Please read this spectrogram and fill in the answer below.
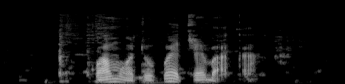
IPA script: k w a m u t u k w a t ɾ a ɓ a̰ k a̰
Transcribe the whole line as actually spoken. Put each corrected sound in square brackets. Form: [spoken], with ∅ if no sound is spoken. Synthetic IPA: k w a m [ɔ] t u k w [ɛ] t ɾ [ɛ] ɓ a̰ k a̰

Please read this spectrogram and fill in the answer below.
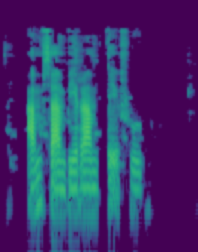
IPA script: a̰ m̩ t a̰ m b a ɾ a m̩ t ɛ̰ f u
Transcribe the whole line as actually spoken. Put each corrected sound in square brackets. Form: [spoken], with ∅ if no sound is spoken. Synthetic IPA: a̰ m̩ [s] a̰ m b [i] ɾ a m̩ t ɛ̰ f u

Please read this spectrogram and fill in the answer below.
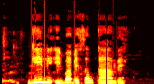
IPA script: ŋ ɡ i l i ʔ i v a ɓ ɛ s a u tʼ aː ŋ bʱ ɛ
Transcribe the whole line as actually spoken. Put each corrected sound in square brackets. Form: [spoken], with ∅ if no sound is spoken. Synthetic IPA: ŋ ɡ i l i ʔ i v a ɓ ɛ s a u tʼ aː [m] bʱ ɛ

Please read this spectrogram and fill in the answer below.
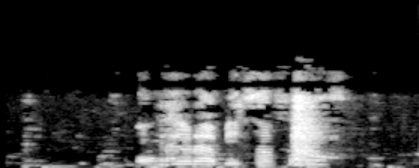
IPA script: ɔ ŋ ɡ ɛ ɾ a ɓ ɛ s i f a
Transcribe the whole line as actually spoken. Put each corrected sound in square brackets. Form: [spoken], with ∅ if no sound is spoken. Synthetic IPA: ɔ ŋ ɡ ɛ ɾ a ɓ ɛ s [a] f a

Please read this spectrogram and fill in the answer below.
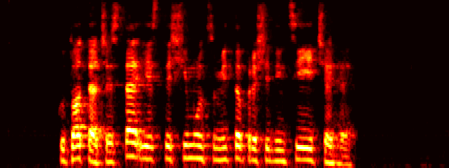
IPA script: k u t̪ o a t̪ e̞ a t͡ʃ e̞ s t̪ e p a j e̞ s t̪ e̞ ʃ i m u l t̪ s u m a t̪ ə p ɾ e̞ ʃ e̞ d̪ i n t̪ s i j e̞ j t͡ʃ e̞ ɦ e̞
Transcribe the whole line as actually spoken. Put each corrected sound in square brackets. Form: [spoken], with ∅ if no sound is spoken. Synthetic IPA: k u t̪ o a t̪ e̞ a t͡ʃ e̞ s t̪ e [∅] a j e̞ s t̪ e̞ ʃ i m u l t̪ s u m [i] t̪ ə p ɾ e̞ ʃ e̞ d̪ i n t̪ s i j e̞ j t͡ʃ e̞ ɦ e̞

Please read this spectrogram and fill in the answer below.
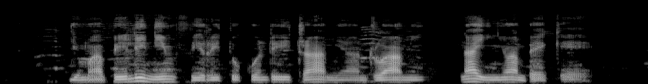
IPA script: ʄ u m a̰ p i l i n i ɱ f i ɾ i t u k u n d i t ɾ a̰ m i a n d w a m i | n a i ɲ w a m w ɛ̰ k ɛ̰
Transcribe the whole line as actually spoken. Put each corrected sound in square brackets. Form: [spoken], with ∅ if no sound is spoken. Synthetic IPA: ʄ u m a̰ p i l i n i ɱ f i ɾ i t u k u n d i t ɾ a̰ m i a n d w a m i | n a i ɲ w a m [b] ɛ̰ k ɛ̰

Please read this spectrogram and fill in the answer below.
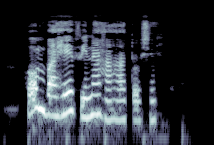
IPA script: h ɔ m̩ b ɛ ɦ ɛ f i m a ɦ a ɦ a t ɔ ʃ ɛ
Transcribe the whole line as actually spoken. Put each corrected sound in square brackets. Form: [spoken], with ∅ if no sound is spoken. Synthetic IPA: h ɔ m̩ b [a] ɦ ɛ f i [n] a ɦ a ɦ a t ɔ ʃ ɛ

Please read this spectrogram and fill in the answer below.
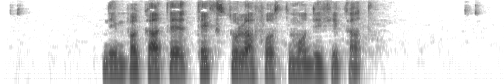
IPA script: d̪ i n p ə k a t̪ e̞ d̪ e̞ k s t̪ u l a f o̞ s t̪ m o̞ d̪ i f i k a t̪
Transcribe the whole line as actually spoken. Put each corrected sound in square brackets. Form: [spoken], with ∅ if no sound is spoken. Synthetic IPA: d̪ i n p ə k a t̪ e̞ [t̪] e̞ k s t̪ u l a f o̞ s t̪ m o̞ d̪ i f i k a t̪

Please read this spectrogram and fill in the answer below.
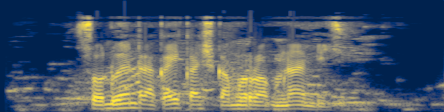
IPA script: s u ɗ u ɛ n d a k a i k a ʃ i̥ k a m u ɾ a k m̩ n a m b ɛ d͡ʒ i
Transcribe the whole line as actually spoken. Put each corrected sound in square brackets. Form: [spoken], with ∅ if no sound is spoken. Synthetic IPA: s [ɔ] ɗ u ɛ n d a k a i k a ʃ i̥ k a m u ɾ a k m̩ n a m b [i] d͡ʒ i

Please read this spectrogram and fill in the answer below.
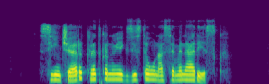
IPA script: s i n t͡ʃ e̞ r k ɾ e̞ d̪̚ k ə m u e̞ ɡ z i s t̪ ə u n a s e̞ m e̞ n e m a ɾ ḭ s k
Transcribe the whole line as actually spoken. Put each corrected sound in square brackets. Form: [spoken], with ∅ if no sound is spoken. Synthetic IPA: s i n t͡ʃ e̞ r k ɾ e̞ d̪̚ k ə [n] u e̞ ɡ z i s t̪ ə u n a s e̞ m e̞ n e [∅] a ɾ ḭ s k

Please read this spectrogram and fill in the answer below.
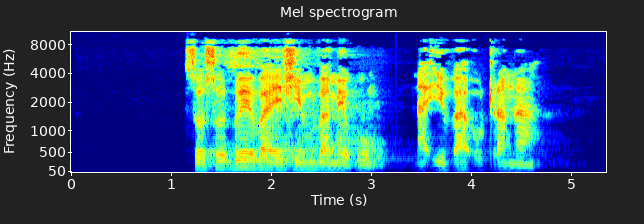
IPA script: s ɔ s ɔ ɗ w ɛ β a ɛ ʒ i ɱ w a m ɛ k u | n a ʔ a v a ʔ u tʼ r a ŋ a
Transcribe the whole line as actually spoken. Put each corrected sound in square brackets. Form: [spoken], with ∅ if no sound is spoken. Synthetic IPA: s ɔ s ɔ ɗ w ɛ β a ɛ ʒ i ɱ [v] a m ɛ k u | n a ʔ [i] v a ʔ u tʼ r a ŋ a

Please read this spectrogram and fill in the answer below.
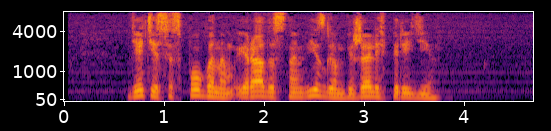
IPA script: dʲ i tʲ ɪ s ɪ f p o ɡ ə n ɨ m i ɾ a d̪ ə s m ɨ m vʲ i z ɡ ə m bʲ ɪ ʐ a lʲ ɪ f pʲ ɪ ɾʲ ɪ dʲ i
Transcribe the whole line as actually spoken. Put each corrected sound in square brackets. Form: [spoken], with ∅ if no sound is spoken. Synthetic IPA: dʲ [e] tʲ ɪ s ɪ [s] p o ɡ ə n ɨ m i ɾ a d̪ ə s [n] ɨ m vʲ i z ɡ ə m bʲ ɪ ʐ a lʲ ɪ f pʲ ɪ ɾʲ ɪ dʲ i

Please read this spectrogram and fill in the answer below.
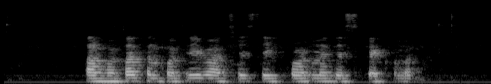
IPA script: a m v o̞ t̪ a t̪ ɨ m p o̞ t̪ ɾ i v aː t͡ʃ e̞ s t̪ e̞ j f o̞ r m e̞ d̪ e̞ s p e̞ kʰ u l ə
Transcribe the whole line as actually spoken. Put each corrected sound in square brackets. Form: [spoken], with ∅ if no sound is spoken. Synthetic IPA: a m v o̞ t̪ a t̪ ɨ m p o̞ t̪ ɾ i v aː t͡ʃ e̞ s t̪ e̞ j f o̞ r m e̞ d̪ e̞ s p e̞ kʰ u l ə

